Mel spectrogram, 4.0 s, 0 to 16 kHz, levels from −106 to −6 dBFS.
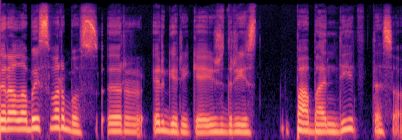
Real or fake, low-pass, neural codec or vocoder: real; 14.4 kHz; none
